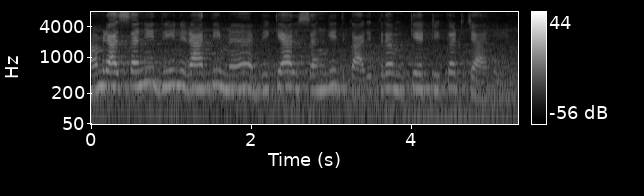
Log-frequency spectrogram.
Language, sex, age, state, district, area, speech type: Maithili, female, 45-60, Bihar, Supaul, urban, read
